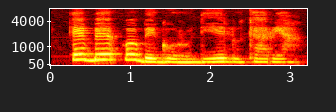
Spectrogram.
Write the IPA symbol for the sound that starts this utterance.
e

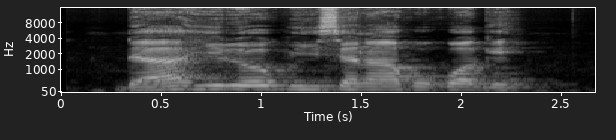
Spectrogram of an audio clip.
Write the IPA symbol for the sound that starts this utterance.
d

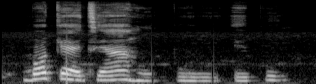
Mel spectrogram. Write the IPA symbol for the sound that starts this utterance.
b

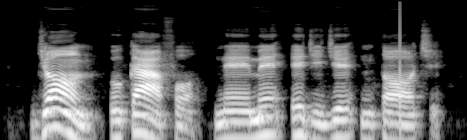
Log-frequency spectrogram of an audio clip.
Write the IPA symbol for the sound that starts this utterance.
d͡ʒ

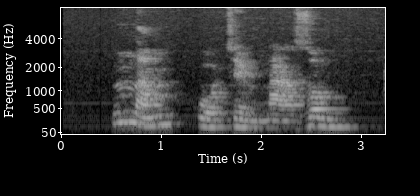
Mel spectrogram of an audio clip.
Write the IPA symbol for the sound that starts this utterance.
n̩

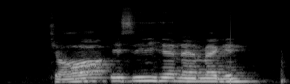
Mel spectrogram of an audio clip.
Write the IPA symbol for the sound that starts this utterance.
t͡ʃ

